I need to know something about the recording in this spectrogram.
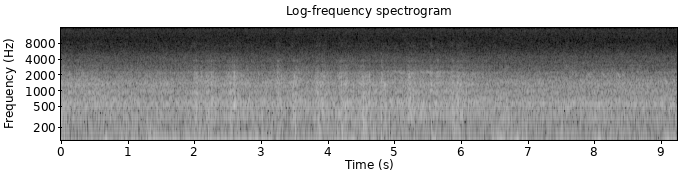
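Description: Game music and effects play from a phone speaker.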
